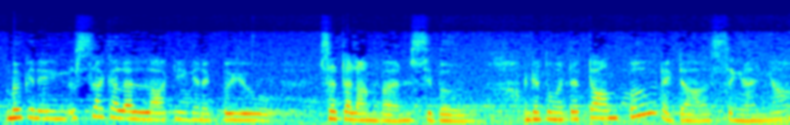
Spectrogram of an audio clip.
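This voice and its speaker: A man with a Cebuano accent announcing a radio drama in a slow, theatrical way. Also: sits high. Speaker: program announcer. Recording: music bed underneath.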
